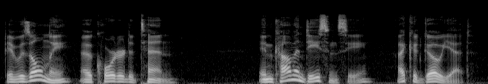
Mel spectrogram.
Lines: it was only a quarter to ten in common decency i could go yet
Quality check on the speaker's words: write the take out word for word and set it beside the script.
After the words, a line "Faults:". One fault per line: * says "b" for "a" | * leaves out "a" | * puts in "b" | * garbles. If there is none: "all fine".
it was only a quarter to ten in common decency i could go yet
Faults:
all fine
